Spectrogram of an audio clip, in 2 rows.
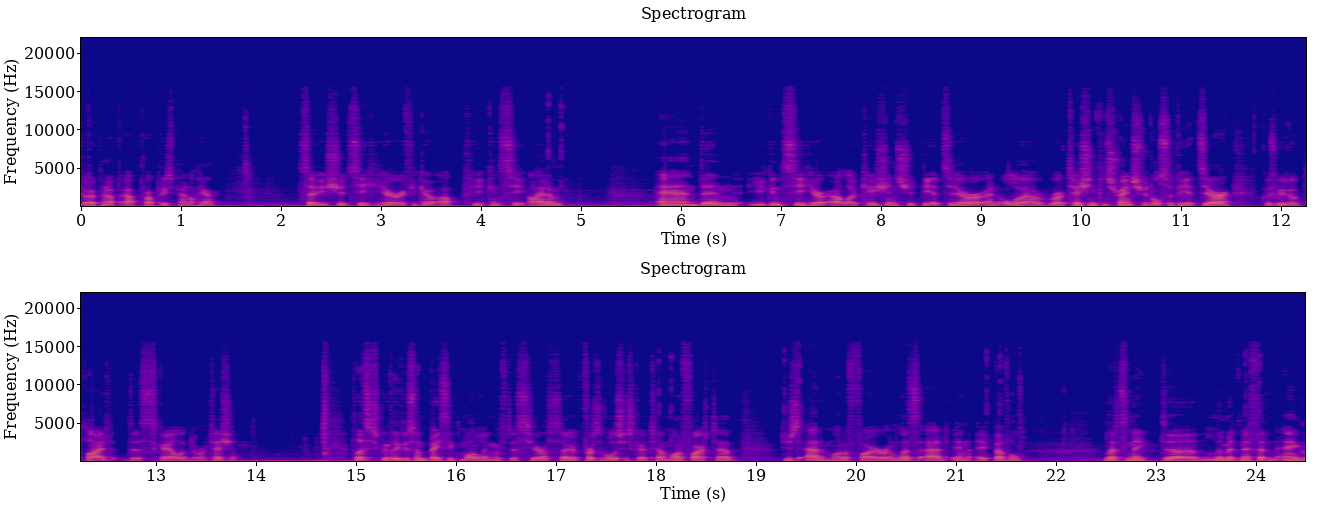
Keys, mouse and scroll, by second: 0.1 n, 4.7 click, 11.0-11.7 scroll down 2, 11.7-12.3 scroll up 2, 12.3 ctrl+a, 13.8-14.2 scroll down 1, 14.2-18.1 scroll up 1, 18.1 click, 19.3-24.1 drag.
